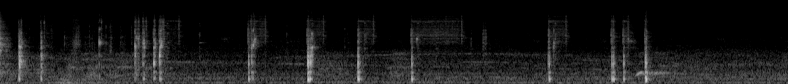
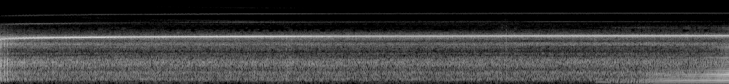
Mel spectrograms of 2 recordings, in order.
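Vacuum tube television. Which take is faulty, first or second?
first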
